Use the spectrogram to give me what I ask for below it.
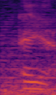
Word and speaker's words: Ea: Aya, that's how you pronounce that.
